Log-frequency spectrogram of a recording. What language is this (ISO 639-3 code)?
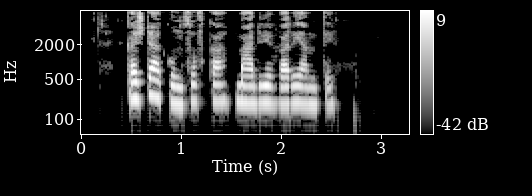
ces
